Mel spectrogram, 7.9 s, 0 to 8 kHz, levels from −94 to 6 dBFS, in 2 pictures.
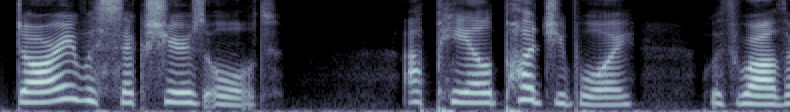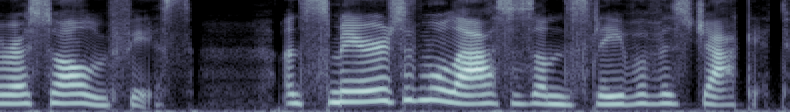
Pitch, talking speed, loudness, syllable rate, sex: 245 Hz, 180 wpm, -18 LUFS, 5.1 syllables/s, female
